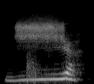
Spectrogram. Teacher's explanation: Ch, ch, ch, ch, ch, ch. And then the J is made just like that, CH, but you turn your voice on, J, like a girl jumping, J, J.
